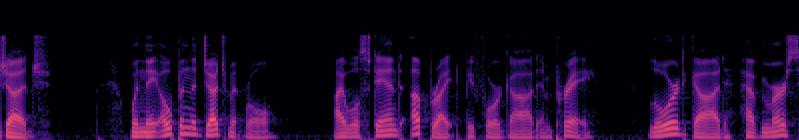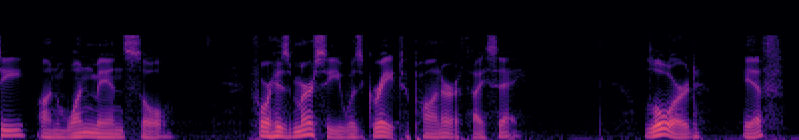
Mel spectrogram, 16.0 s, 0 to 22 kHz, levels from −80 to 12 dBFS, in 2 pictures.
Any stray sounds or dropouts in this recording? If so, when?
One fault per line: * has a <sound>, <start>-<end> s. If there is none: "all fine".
all fine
